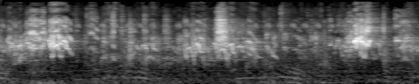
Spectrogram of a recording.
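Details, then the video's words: Budgerigar giving sharp, high squawks and chirps in short bursts, with louder harsh notes near the start and end and quieter twittering between. "Funny Budgie | Funny Budgies Sounds"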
